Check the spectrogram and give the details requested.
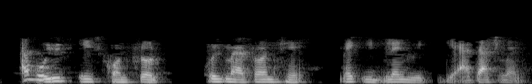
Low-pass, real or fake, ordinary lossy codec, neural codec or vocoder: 3.6 kHz; fake; MP3, 16 kbps; codec, 16 kHz in and 24 kHz out, 2.2 kbps, FireRedTTS-2 codec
